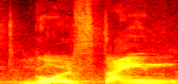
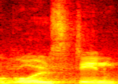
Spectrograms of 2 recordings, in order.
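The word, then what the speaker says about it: Goldstein: गोल्डस्टाइन pronounce करता है वो, गोल्डस्टीन प्रोनाउंस करता है, GOLD, गोल्डस्टाइन, STEIN।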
